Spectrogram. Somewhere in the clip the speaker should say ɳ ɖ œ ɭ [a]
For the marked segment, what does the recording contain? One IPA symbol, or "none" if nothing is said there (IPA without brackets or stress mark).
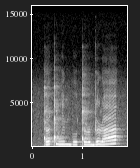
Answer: aː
